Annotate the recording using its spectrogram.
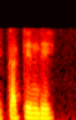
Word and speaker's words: Katende: Mon nom, c'est Katende.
